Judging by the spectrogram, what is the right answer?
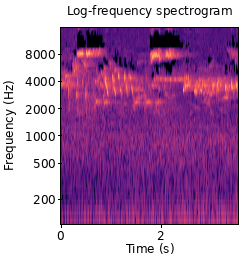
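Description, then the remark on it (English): Faint, distant birdsong drifts in from far off outdoors, a series of thin high chirps and trills repeating over a steady low rumble of background noise. “As I say, we're beginning to have some little bit of bird song away in the distance, and we'll talk to you from not very far away in a few minutes.”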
